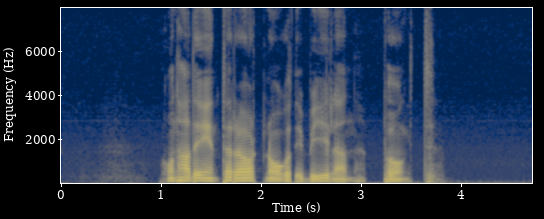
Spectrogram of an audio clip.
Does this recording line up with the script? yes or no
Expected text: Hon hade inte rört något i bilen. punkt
yes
